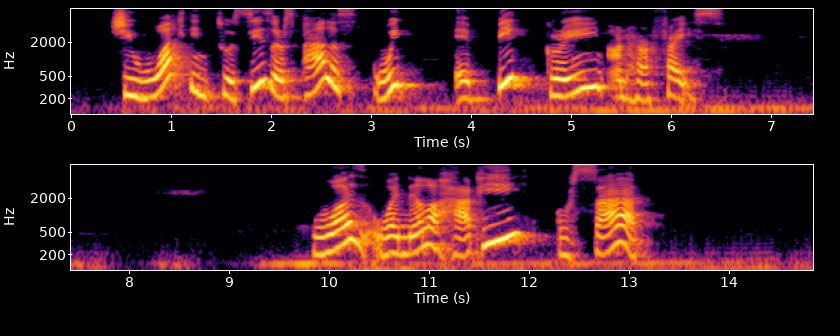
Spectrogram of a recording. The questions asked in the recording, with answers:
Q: Was Vanilla happy or sad?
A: She was happy.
